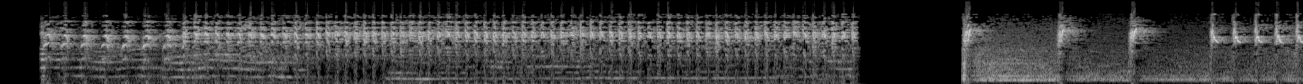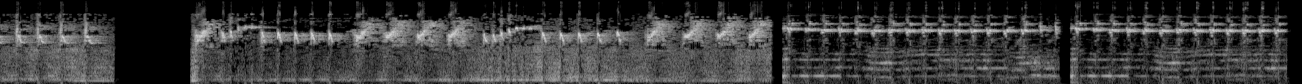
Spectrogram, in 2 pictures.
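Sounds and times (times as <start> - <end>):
high rapidly pulsing bird trill: 0.4 - 8.6, 10.6 - 14.2, 15.0 - 26.0
songbird chirps: 10.6 - 14.2, 15.0 - 26.0.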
